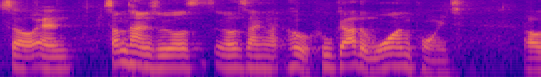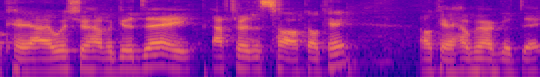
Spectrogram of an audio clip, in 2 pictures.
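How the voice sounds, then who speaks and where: A man speaks at a fairly quick pace and a medium pitch, in a Taiwanese accent. His intonation is fairly even, and the background is quiet. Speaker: teaching assistant. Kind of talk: lecture. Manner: halting.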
